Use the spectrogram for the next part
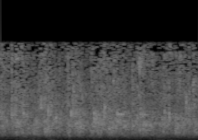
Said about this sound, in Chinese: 感谢上帝，归荣给上帝，大家鼓掌。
